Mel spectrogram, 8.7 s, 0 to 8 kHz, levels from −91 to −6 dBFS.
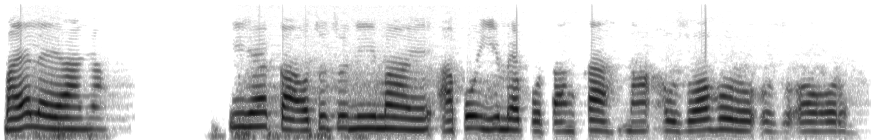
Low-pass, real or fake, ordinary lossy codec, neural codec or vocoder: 7.2 kHz; real; Opus, 64 kbps; none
